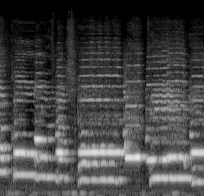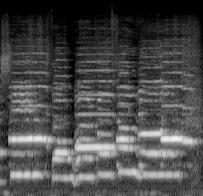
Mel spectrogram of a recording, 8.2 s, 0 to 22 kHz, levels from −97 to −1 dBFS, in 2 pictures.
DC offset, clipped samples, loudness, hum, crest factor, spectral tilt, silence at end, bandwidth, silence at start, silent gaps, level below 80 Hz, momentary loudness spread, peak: under 0.1%; under 0.1%; -18 LUFS; none; 14 dB; -2.5 dB/octave; 0.15 s; 9.6 kHz; 0 s; none; -60 dBFS; 10 LU; -4 dBFS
